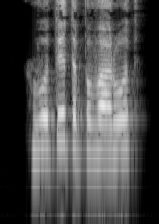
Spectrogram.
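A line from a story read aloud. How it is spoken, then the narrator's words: Snort. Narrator (Russian): хмыкнул Вовчик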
